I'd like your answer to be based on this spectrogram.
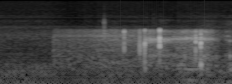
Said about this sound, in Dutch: Ja, ik hoorde ook een enorme ademhaling.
